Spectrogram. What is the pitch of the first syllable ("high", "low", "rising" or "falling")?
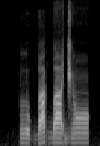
low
